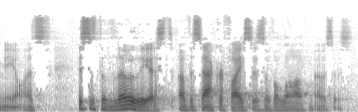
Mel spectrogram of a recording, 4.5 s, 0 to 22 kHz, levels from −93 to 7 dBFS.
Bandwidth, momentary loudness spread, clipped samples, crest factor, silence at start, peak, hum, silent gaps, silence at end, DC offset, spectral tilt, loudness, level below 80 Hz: 12.5 kHz; 17 LU; under 0.1%; 18 dB; 0 s; -12 dBFS; none; none; 0.1 s; under 0.1%; -5.5 dB/octave; -30 LUFS; -54 dBFS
